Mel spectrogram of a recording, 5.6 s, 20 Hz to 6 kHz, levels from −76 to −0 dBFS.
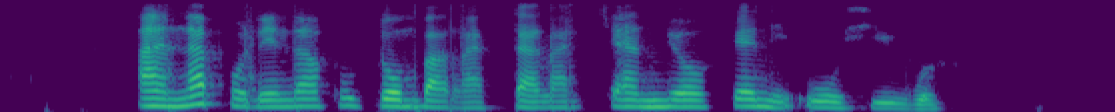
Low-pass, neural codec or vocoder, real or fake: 5.4 kHz; codec, 16 kHz, 0.8 kbps, ZipCodec; fake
